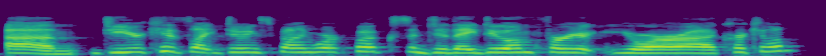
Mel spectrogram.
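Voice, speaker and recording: A woman chatting casually on a homeschool panel in a relaxed, conversational way, asking questions. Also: high voice, fairly quick, no room sound. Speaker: homeschooling parent, panel host. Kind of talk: casual online panel chat. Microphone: video call. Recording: dry, dull video call audio.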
